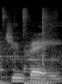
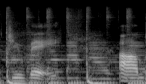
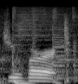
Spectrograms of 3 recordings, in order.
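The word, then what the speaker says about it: J'ouvert: of carnival we would have this event called juvent we pronounced the juve some people most isla most stateside people pronounce it juvert but we pronounce it juve well that's um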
